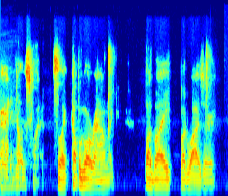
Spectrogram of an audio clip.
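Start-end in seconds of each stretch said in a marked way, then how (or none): 0.0-0.8 nervous, whispered aside. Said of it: "He's like".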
